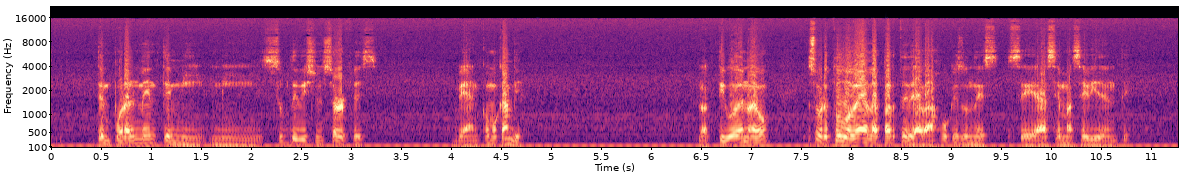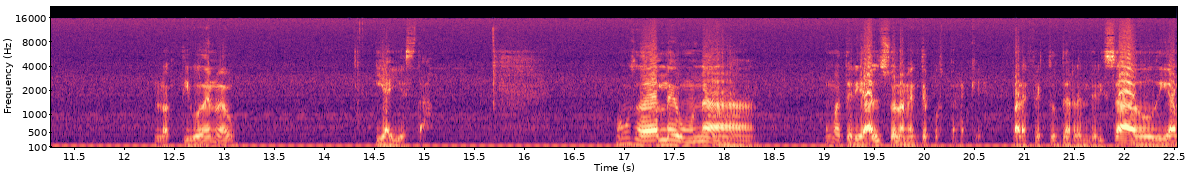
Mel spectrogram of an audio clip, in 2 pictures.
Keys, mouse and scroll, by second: 2.7 click, 11.4 click, 16.0-17.0 middle drag, 17.2 click, 18.2 click, 21.9 click.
